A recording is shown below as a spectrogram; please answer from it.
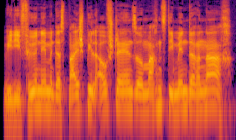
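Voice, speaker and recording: A man's voice: a little high, fairly quick, voice pushed up, close to an everyday voice. A man doing a bragging jolly mercenary. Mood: boastful. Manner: hearty, bragging, dialect-heavy. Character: boastful, jolly grown male mercenary soldier. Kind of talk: audiobook reading.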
